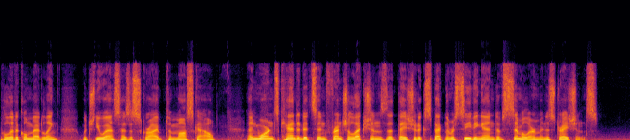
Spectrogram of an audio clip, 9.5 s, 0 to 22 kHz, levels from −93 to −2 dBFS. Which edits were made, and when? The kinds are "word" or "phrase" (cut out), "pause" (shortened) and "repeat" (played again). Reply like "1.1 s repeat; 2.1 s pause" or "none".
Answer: 1.4 s word; 6.7 s phrase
